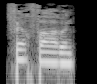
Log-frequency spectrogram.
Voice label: "verfahren", German; adjectives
